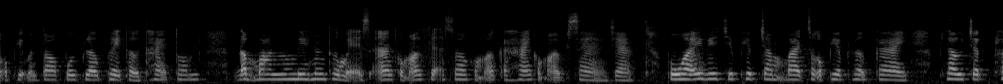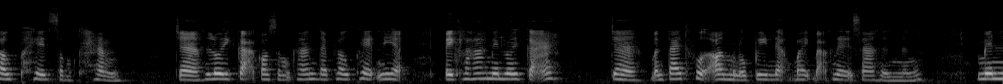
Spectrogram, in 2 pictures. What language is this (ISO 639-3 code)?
vie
